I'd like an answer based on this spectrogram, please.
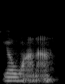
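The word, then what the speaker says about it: Joana: lady named joanna and i know that starts with j but that's how she pronounced her name it's joanna okay so joanna's chapter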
